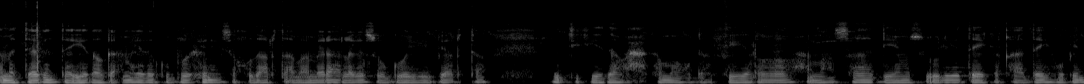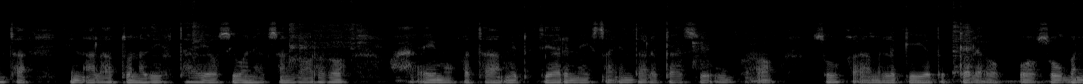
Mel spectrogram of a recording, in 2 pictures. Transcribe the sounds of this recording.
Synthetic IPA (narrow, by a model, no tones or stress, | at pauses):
ʔɐmɐt̪ʰaːɣɐnt̪ʰɐɪjɐðɔːɡɑʕmɪɦɛːðɐkʰʊbuːħɪnɛjsɐχʊðaːrt̪ʰɐ̰ɐ̰mɐ̰mɪɾɐɦɐlɐɣɐsɔːɡɔːjɛjbɛːrt̪ʰɐ | wɐd̪ɪɣɛːðɐwɑħɑːkʰɐmuːqd̪ɐfiːɾɔħɑ̰maːsaːd̪ijɔmɐsṵːlɪjɐd̪ɛjkʰɐqɑːd̪ɛjɦʊbɪnt̪ʰɐ | ɪnʔɐ̰laːb̚t̪ʰʊnɐðiːft̪ʰɐɦɛjɔːsɪwɑnaːɡsɐnlɔɾɐɾɔwɑħɑʔɛ̰jmuːqɑt̪ʰaːmɪd̪ʊd̪ijaːɾɪnɛjsɐʔɪ̰nd̪ɐlɐkʰaːsɪʊbɑħɔ | suːqʰɑ̰ɐmɐlɐɡɛjɔd̪ɐd̪kʰɐlɛɔːsuːbɐn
